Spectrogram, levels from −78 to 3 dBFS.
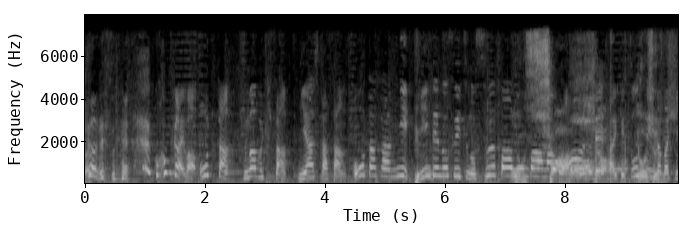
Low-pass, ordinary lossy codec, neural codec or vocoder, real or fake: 7.2 kHz; AAC, 32 kbps; none; real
